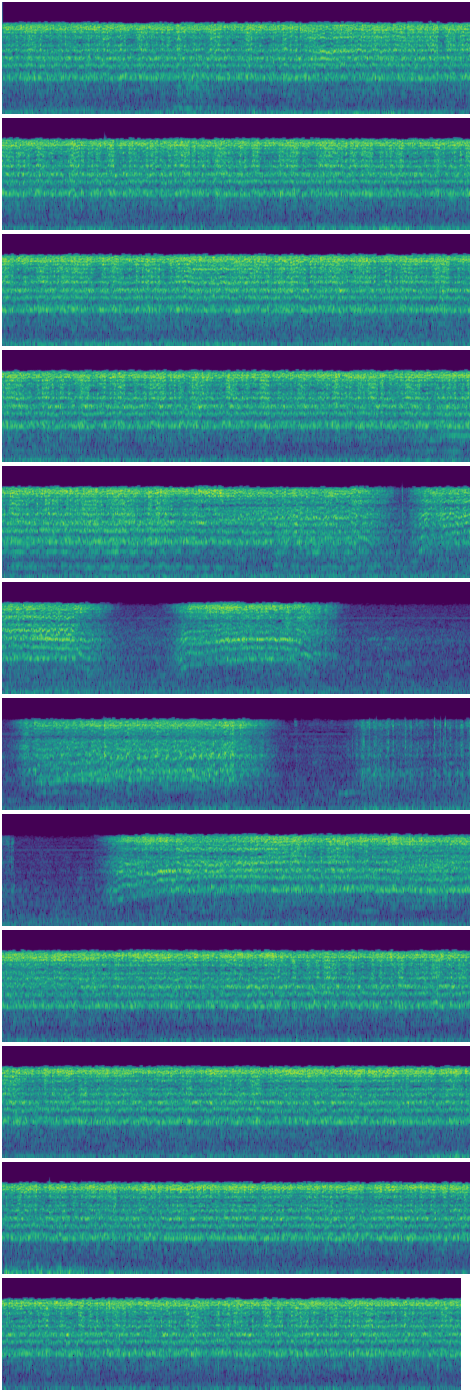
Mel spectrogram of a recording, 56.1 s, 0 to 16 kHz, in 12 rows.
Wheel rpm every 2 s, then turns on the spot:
160, 160, 160, 160, 160, 160, 160, 160, 160, 160, 160, 110, 80, 40, 130, 40, 30, 150, 160, 160, 160, 160, 160, 160, 160, 160, 160, 160.
none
